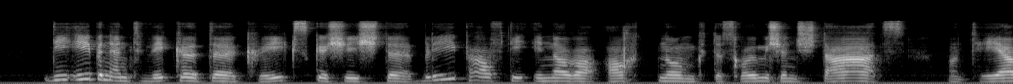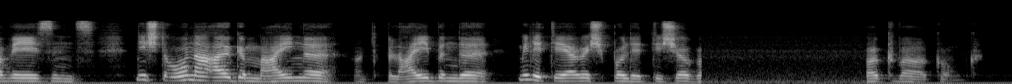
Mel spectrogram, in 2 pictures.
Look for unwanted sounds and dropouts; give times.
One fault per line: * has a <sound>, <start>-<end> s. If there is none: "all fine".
all fine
